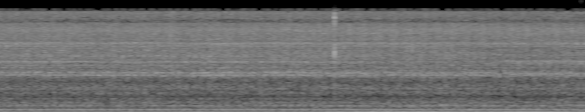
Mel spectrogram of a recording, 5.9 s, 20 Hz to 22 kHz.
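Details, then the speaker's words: BMW M43TU four-cylinder, knocking at revs and on cold start despite replaced lifters, idling with cylinder 2 plug lead pulled: steady, slightly lumpy three-cylinder idle with no tapping; knock disappears, blamed on worn cylinder 2 rod bearings. "Работает на 3. Шумов нету. Но стоит только подкинуть второй цилиндр, начинается пиздец, начинаются шумы."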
